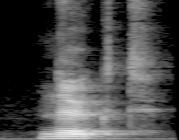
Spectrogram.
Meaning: inflection of neuken: 1. second/third-person singular present indicative 2. plural imperative
- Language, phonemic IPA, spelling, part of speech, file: Dutch, /nøːkt/, neukt, verb, Nl-neukt.ogg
